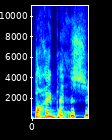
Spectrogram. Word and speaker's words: Bible: So when you thought I'm going to rent out Bibbles, you were originally going to rent out Bibles. – Yes, but I mispronounced it because, you see, I'd only read the word Bible. – Yes, of course. – And so I thought it was pronounced Bibbles.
